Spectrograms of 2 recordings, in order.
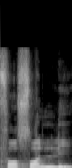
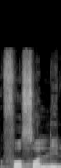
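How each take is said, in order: First: The first syllable has a heavy, dark vowel. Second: The first syllable has a heavy, dark vowel.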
